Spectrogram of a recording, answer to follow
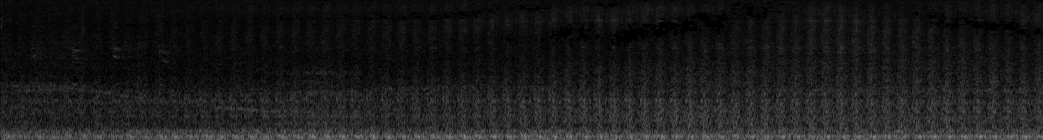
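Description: A boat's engine running steadily, a low rumble with a rapid, even beat, growing slightly louder.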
